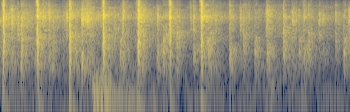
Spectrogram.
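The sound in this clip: A church audience claps for three newly baptized members, giving a short burst of irregular, overlapping handclaps that comes in uneven pulses from a modest group.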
